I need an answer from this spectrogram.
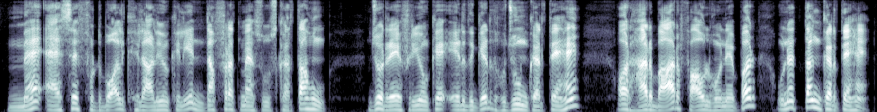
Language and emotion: Urdu, disgusted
